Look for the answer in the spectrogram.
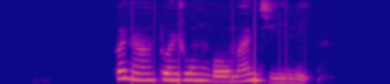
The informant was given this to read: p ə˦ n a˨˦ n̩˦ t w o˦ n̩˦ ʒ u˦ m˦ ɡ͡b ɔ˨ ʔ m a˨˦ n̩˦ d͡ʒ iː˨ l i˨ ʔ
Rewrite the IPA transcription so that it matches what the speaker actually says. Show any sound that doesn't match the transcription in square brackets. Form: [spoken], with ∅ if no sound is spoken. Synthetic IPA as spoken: p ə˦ n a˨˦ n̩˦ t w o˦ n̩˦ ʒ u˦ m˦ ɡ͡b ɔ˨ [∅] m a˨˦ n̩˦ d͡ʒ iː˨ l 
